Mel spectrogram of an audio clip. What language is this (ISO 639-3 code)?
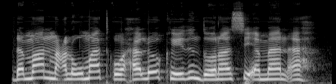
som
